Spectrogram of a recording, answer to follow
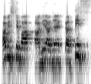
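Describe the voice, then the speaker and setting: In a classroom lecture, a man teaches Arabic vocabulary, drilling words and having his students repeat after him. His high-pitched voice is a bit bright and moderately paced, recorded in an echoey room with faint background noise.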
